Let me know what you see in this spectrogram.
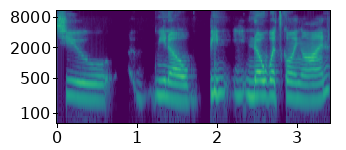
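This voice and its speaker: The background is quiet as a woman with an American accent speaks in a plain, everyday voice. Her pitch is fairly high and her intonation fairly even. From Southern Florida. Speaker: former sports journalist, podcaster. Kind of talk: casual interview chat.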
